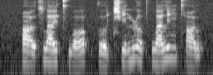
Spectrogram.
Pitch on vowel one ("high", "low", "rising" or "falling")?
low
